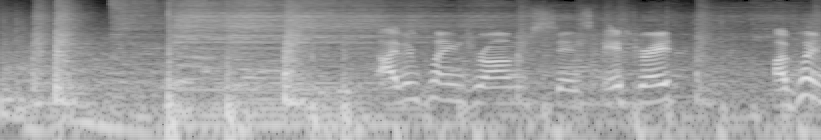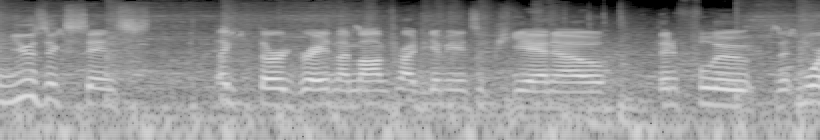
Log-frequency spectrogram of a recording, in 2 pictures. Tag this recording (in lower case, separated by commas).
speech, music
